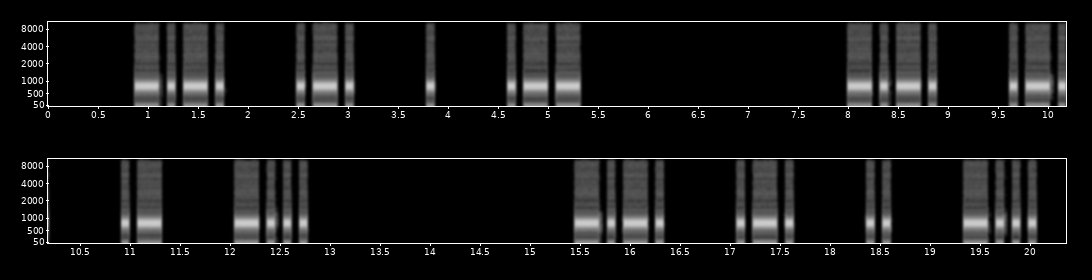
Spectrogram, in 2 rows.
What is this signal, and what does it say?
Morse code, heard as a keyed tone, about 15 wpm, spaced as for 8 wpm, 800 Hz. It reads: CREW CRAB CRIB
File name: Spaced Alphas / Spaced Alphas mp3s / Cs sp @13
